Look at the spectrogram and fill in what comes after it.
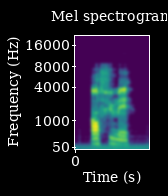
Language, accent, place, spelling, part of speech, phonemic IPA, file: French, France, Lyon, enfumer, verb, /ɑ̃.fy.me/, LL-Q150 (fra)-enfumer.wav
- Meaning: 1. to smoke, smoke out 2. to smoke up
